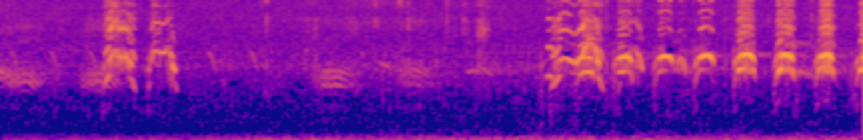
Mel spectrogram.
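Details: Osprey at a Captiva nest on an April morning as a fish arrives and chicks are fed; a couple of scattered calls, then a steady rapid string of even, high chirps with a faint low rumble behind.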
